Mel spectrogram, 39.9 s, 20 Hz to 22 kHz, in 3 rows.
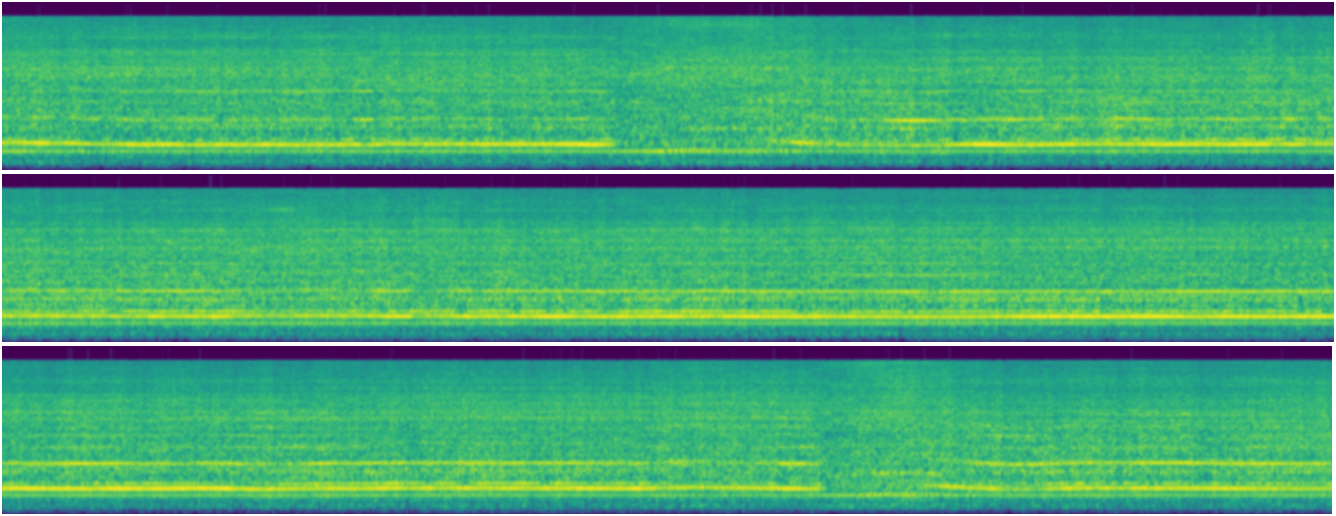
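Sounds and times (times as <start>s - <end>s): electric drill boring into stone: 0.0s - 39.9s.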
